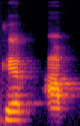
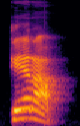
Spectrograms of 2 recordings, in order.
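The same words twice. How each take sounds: First: The two words are said with a break between. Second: The two words run together without a break. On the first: The speaker calls it wrong. "bacanya jangan berhenti, jangan get up, itu ketok deso" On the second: The speaker calls it right.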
